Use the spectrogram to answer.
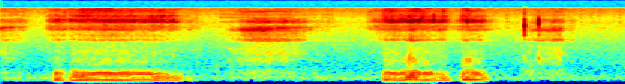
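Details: Sleeping Weimaraner puppy snoring: rattling snores on the in-breath with quieter whistling out-breaths, over a few breathing cycles.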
